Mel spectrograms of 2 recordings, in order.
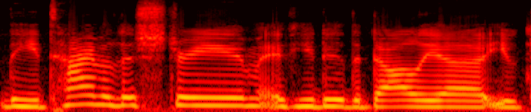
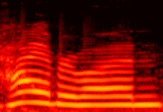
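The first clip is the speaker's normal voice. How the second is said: bright, lively, peppy, pitched-up voice; 5 semitones higher than usual. Showing how the speaker thinks they sound, a peppy greeting. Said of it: "Maybe not that peppy, but you know, like more peppy than what I'm hearing".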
